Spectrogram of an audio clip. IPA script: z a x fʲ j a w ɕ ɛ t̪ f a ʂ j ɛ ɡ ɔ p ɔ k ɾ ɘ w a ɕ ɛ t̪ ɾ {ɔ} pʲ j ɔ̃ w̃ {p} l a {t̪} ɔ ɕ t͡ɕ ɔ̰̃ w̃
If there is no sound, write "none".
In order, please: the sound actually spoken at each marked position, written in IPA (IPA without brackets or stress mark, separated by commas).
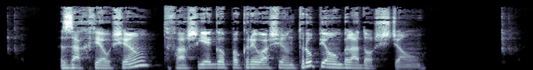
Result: u, b, d̪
